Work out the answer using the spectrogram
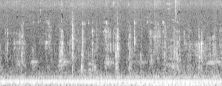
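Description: Faint chewing while eating by hand: small irregular mouth clicks over a steady low hum.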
